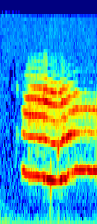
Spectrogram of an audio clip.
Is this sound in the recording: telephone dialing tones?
no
